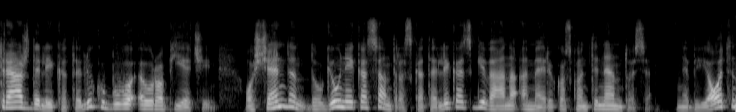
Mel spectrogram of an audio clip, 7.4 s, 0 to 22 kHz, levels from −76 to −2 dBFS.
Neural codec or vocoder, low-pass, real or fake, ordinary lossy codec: none; 10.8 kHz; real; MP3, 96 kbps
